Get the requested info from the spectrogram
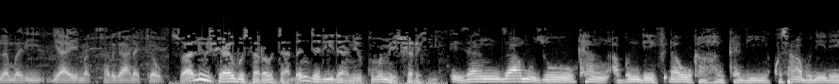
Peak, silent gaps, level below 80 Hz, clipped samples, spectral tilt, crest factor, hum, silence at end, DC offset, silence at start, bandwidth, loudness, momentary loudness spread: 0 dBFS; none; -34 dBFS; under 0.1%; -7 dB/octave; 12 dB; none; 0 s; under 0.1%; 0 s; 5.8 kHz; -14 LUFS; 9 LU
